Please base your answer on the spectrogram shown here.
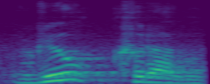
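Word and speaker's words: Luke: 영어로 발음하면 류크라고 그래요.이 사랑받는 의사 류크는 도대체 왜 의료이 선교단에 참여했을까요?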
